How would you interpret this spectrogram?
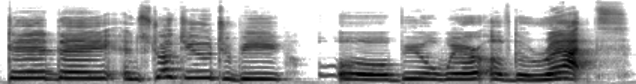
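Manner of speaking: put-on loud, booming old jailer who speaks of himself by name; the jailer Gregory greeting Meg in a big theatrical voice. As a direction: boom it out like a grand old jailer. Gregory warns.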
